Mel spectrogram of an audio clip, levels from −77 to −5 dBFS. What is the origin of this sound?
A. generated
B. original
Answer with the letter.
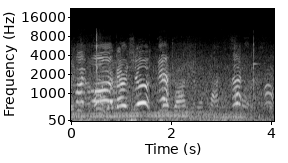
B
